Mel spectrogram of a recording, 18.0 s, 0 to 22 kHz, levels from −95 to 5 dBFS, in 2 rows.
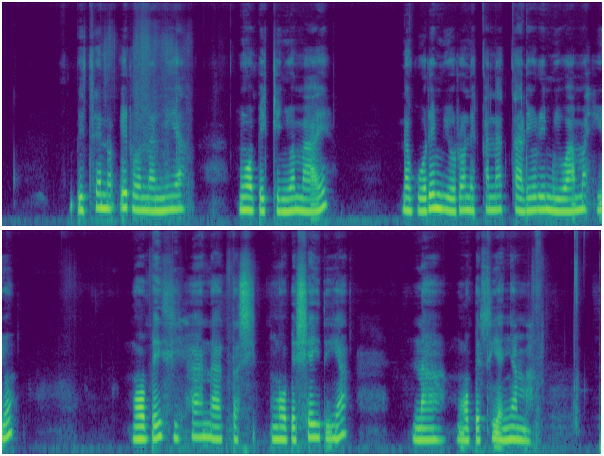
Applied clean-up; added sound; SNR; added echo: none; none; none; none.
